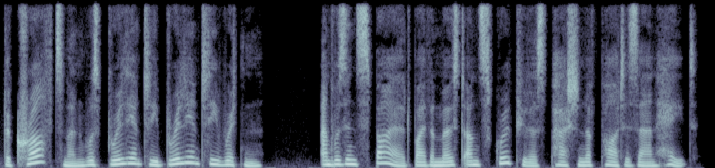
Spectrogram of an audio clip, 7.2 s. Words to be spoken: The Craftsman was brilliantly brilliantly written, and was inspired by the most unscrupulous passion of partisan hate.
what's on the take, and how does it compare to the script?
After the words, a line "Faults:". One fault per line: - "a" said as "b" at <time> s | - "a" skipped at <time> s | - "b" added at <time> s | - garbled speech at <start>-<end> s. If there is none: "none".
The Craftsman was brilliantly brilliantly written, and was inspired by the most unscrupulous passion of partisan hate.
Faults:
none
